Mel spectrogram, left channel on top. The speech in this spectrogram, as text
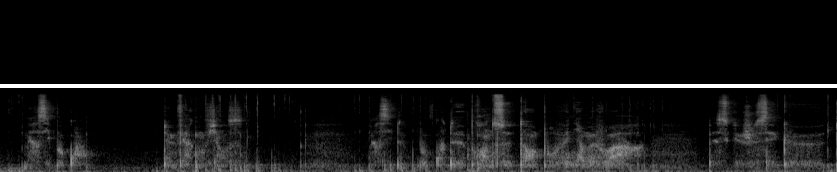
merci beaucoup de me faire confiance. Merci beaucoup de prendre ce temps pour venir me voir. Parce que je sais que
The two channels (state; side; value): silent; left; digital silence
